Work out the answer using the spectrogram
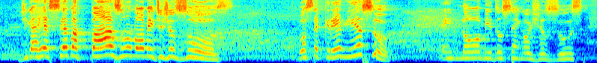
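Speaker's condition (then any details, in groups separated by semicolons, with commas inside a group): No condition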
